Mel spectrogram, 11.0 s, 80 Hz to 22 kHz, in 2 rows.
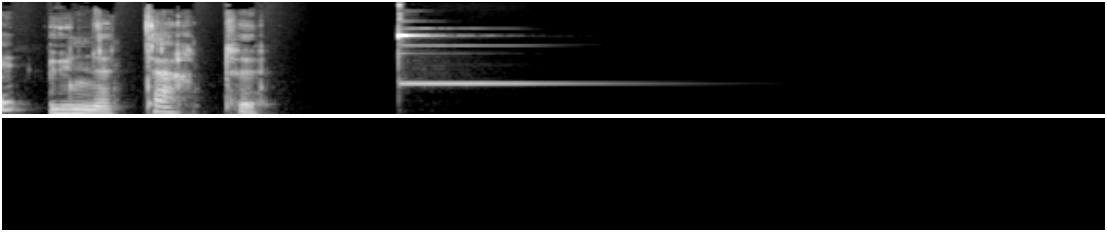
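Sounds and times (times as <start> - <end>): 
speech: 0.0 - 1.4
bright bell chime cueing sentence rereading in a reading lesson: 2.0 - 3.4.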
